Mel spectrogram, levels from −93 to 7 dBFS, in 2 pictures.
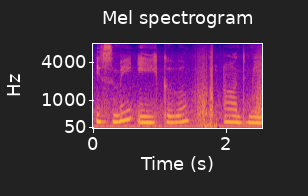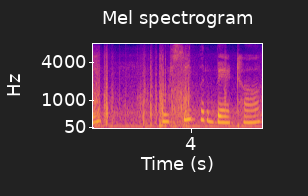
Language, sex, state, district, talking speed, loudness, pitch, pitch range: Hindi, male, Punjab, Kapurthala, 70 wpm, -16 LUFS, 230 Hz, 215-255 Hz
